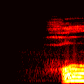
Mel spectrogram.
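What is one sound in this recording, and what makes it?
A man breathes in deeply.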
